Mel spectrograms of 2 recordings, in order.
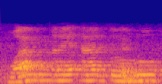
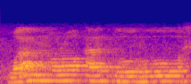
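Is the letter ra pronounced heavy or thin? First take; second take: thin; heavy. First: The ra sound is thin and light. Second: The ra sound is heavy and full.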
